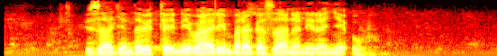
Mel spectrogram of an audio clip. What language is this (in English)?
Kinyarwanda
